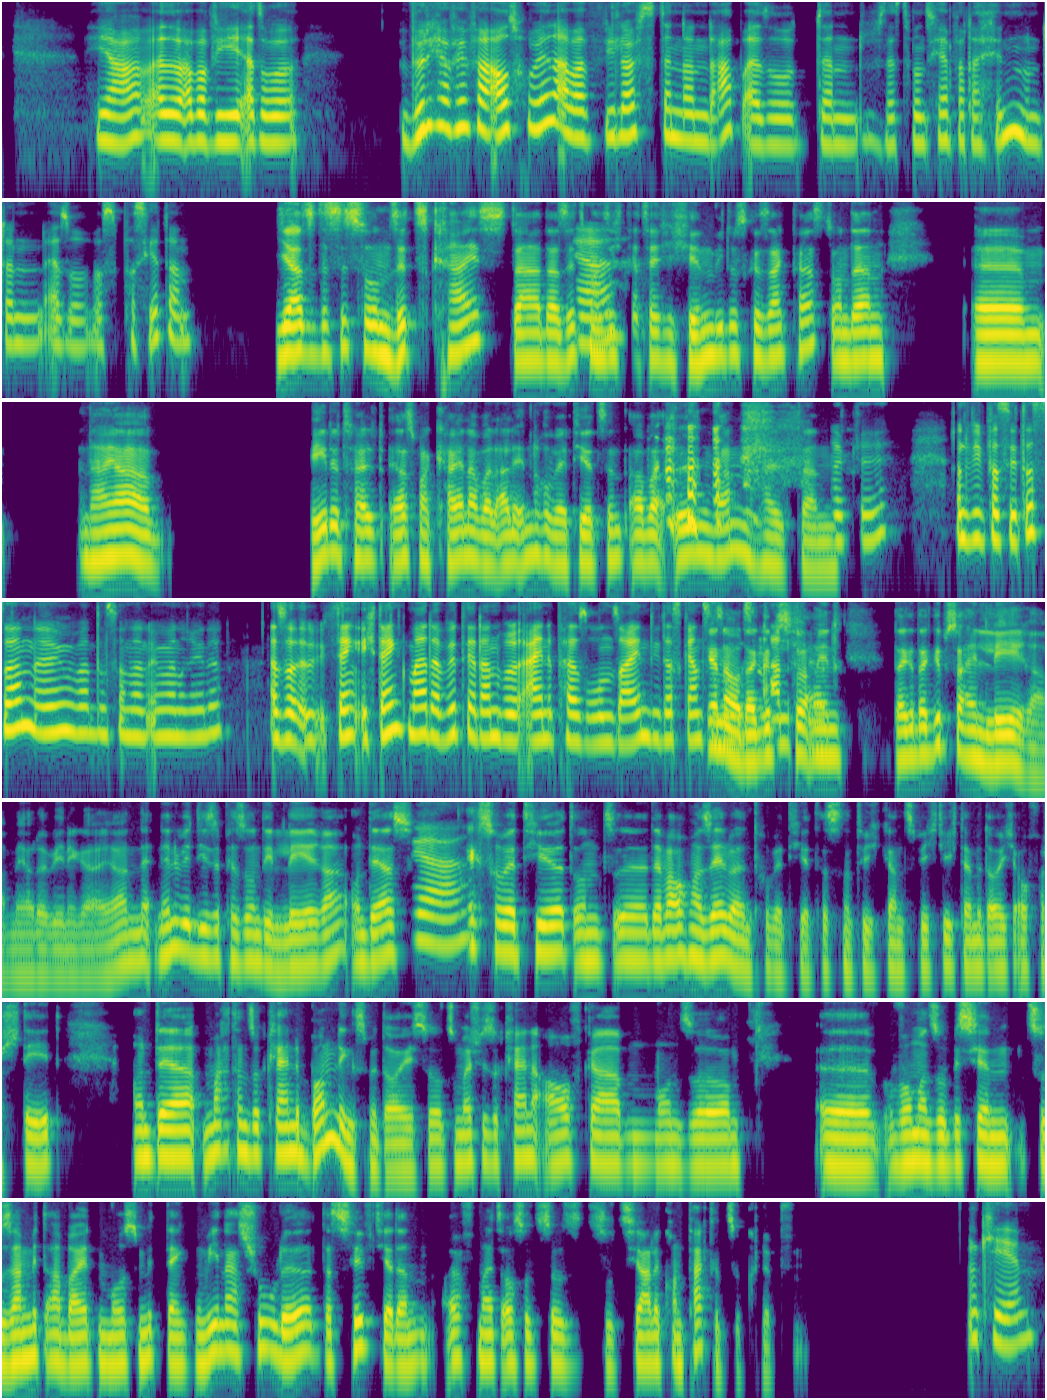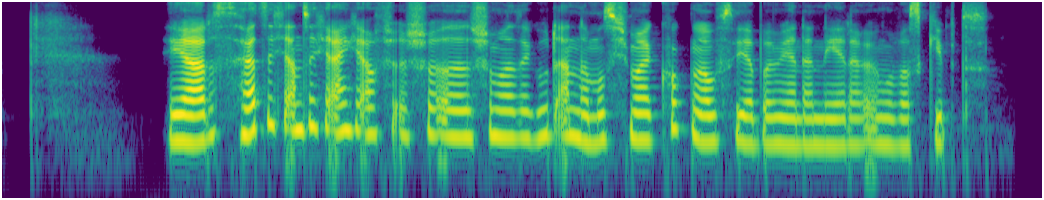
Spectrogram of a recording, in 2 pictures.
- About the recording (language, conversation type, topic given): German, advice, Wie kann ich Small Talk überwinden und ein echtes Gespräch beginnen?
- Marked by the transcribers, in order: laugh; stressed: "Lehrer"; in English: "Bondings"; other noise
